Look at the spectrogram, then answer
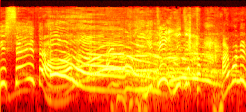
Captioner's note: crowd oohs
